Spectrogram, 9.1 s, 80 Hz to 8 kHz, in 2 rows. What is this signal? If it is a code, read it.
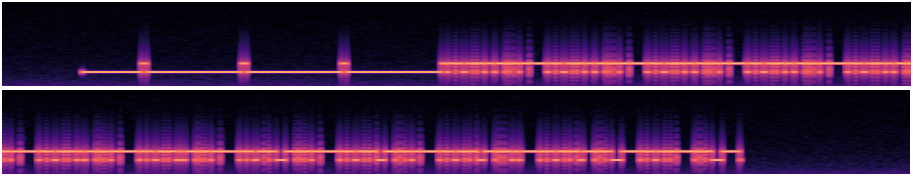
Weather fax (radiofax), 120 lines a minute, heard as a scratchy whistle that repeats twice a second.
